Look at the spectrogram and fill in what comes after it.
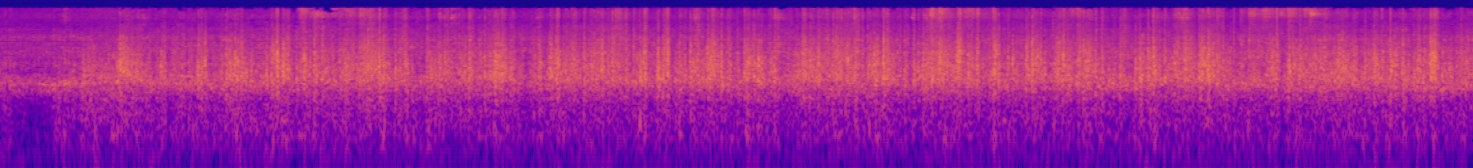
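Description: Passenger train running at speed, heard from outside an open coach window: a steady rush of wheels on rail and passing air, with frequent short clicks and clatter from the wheels.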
